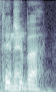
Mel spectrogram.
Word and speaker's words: Tituba: Tituba.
